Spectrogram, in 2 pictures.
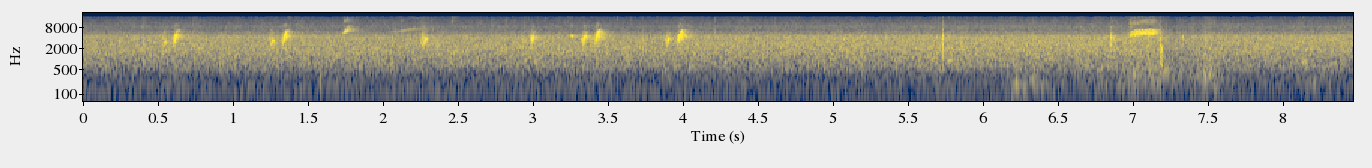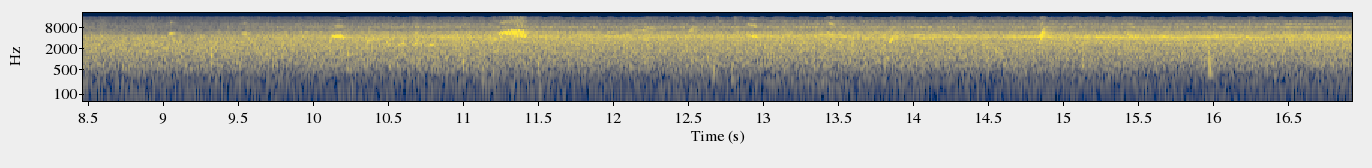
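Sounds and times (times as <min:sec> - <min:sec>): outdoor hiss: 0:00.0 - 0:16.9
bird chirps: 0:09.0 - 0:11.5.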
